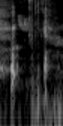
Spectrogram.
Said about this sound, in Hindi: खांसी के बहाना कैले हैं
